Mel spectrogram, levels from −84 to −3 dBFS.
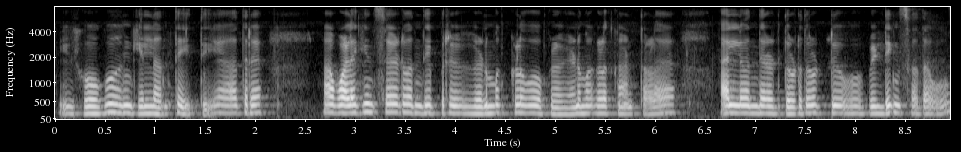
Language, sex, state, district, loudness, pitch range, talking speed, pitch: Kannada, female, Karnataka, Dharwad, -20 LUFS, 185-200 Hz, 155 wpm, 195 Hz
